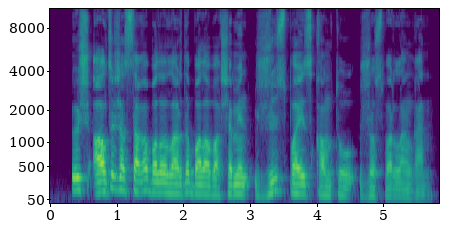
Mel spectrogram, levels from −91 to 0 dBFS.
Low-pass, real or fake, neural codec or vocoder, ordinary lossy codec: none; real; none; none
